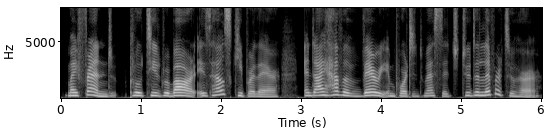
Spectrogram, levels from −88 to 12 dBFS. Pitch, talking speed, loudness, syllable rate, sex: 235 Hz, 180 wpm, -19 LUFS, 5.9 syllables/s, female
